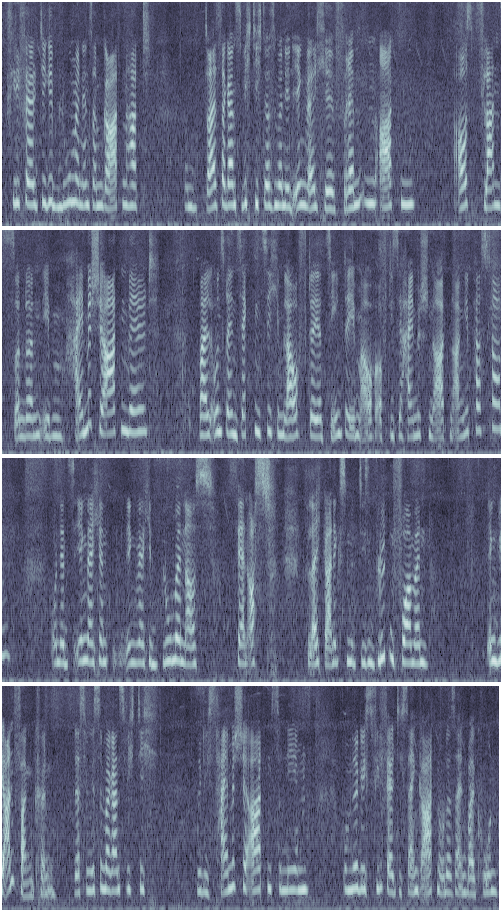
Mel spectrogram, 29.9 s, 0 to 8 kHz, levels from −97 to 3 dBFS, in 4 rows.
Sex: female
